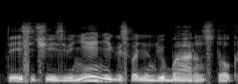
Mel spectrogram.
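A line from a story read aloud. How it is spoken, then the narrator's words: Plain. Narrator (Russian): сказал хозяин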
